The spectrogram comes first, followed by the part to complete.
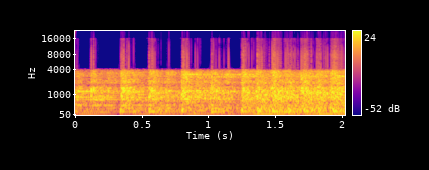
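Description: Live street-band music: drums keep a fast, steady beat under sustained pitched melody notes.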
